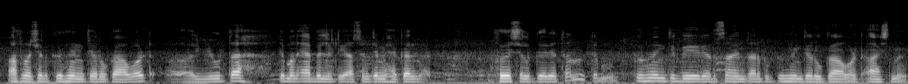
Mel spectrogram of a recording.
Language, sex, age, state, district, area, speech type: Kashmiri, male, 18-30, Jammu and Kashmir, Budgam, rural, spontaneous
